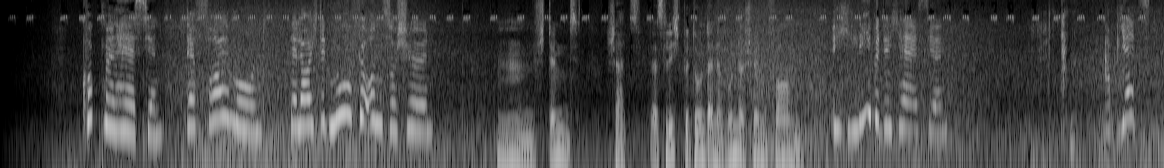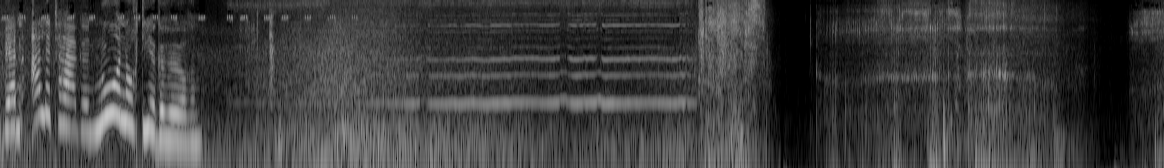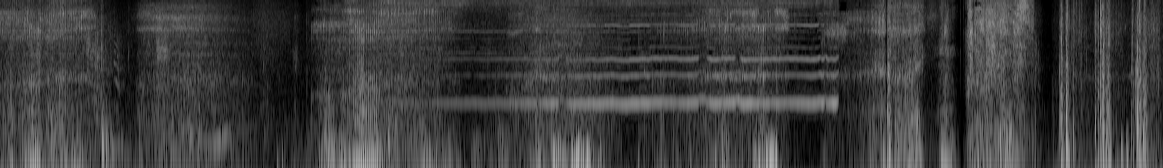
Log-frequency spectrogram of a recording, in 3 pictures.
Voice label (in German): Hoerspiel Muecke; Hörspiel-Workshop Eurojugend Aachen, März 2008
